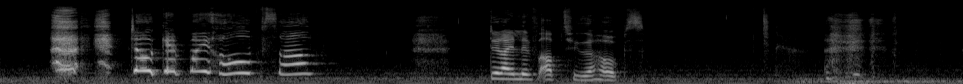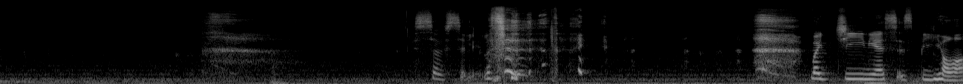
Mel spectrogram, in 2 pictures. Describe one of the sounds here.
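A young woman talks and laughs with animation into a close microphone.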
